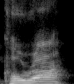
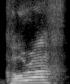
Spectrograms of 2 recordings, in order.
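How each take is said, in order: First: The name ends with a softer English sound. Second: The name ends with a Hebrew throat sound. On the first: "it would either be Korah" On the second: "in Hebrew Korach"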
